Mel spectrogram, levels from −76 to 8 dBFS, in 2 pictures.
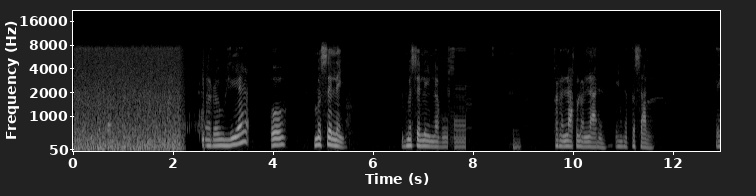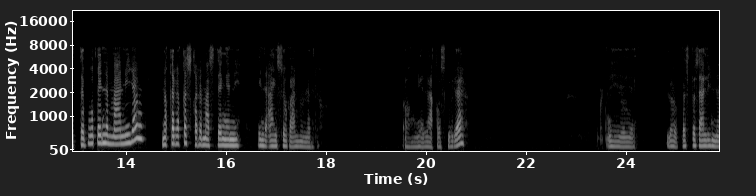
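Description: From the start to 1.88 s the talker drops away, sometimes by about 40 dB, likely speech suppressed in double talk, with the canceller ducking everything while both sides spoke. At 2.2 to 2.63 s there's an echo leak: a faint copy of the voice, about 20 dB down and 378 ms late, likely slipping past the canceller. Right at its tail, 2.51 to 2.67 s, the speech dips again by roughly 20 dB in another brief, likely double-talk squeeze. From 7.27 to 9.64 s the audio turns into a rigid metallic buzz around 66.8 Hz, robotic sound from repeated short buffers. Most of that stretch is re-played snippets of about 15 ms, likely filling gaps where fresh audio didn't arrive in time.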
